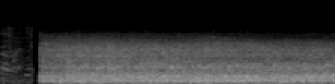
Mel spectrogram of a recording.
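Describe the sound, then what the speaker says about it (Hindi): A train passing at Lucknow Zoo, heard as a loud, steady, close rumble and rush that starts abruptly after a brief gap and holds unbroken to the end. "रेलगाड़ी छिक छिक छिक इसके अंदर भी रेलगाड़ी है"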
